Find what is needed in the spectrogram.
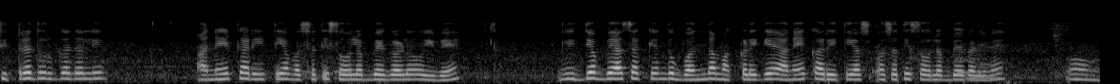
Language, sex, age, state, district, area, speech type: Kannada, female, 18-30, Karnataka, Chitradurga, rural, spontaneous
